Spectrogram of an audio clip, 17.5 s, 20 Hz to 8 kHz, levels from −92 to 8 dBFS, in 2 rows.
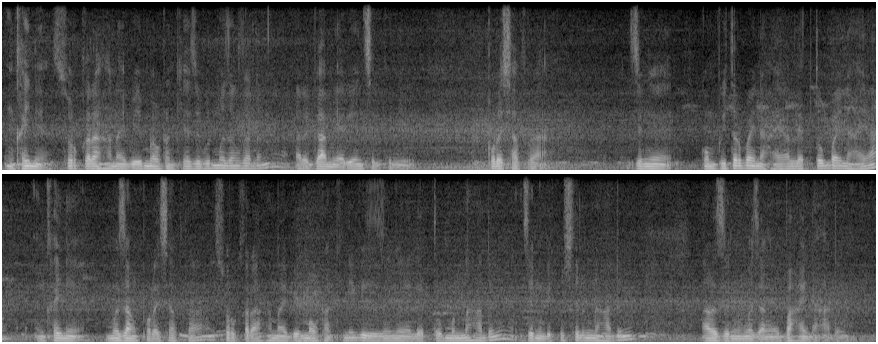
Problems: constant background noise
